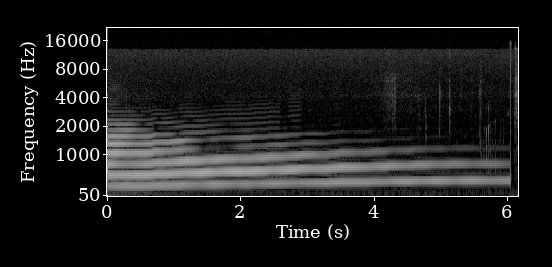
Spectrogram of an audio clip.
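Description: Synthesizer tone, rich in harmonics, gliding slowly upward in pitch by a fifth over about five seconds and then holding the top note near the end. It is heard with Auto-Tune bypassed, so the pitch slides continuously instead of snapping to half steps.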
